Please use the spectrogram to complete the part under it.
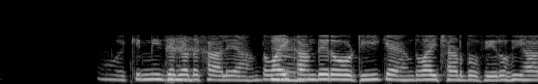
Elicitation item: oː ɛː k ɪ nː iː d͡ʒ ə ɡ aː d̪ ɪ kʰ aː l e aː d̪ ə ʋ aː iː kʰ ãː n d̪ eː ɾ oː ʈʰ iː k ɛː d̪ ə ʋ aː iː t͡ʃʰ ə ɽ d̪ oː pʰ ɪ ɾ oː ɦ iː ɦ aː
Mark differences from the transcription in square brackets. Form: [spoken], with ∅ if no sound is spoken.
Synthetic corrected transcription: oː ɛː k ɪ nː iː d͡ʒ ə ɡ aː d̪ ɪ kʰ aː l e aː d̪ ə ʋ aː iː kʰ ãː n d̪ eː ɾ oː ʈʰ iː k ɛː d̪ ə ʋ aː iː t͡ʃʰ ə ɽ d̪ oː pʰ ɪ ɾ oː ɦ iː ɦ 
